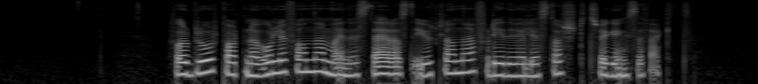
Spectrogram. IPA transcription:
ˈfɔɾ ˈbɾuːɾˌpɑʈn̩ ˈɑːʋ ˈʊljəˌfɔnə ˈmoː ɪnʋɛˈsteːɾɑst ˈiː ˈʉːtlɑnə fɔˈɖiː ˈdeː ˈʋɪl ˈjeː ˈstœʃt ˈtɾʏɡɪŋˌsɛfækt

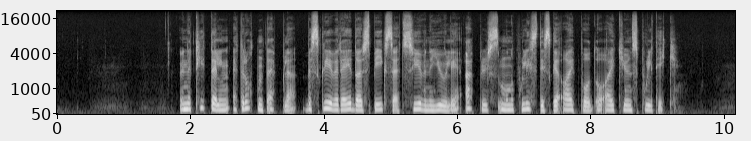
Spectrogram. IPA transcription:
ˈʉnə ˈʈɪtəln̩ ˈɛt ˈɾɔtn̩t ˈɛplə bəˈskɾiːʋə ˈɾeɪdɑɾ ˈspiːksɛt ˈsyːʋənə ˈjʉːlɪ ˈʔæpl̩s mʊnʊpʊˈlɪstɪskə ˈɑɪˌpɔd ˈoː ˈɑɪˌtjʉːnspʊlɪˌtɪk

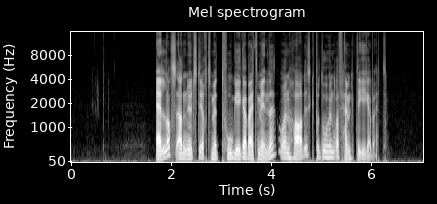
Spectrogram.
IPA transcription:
ˈɛləʁs ˈæːʁ dn̩ ˈʉːtˌstyːʁt ˈmeː ˈtuː ˈɡiːɡɑˌbɑɪt ˈmɪnə ˈoː ˈeːn ˈhɑːʁdɪsk ˈpoː ˈtuː ˈhʉndʁ ˈoː ˈfɛmtɪ ˈɡiːɡɑˌbɑɪt

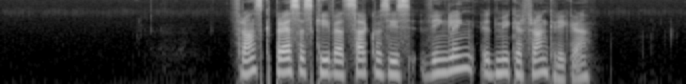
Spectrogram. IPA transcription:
ˈfɾɑnsk ˈpɾɛsə ˈskiːʋə ˈɑt sɑɾkʊˈsiːs ˈʋɪŋlɪŋ ˈyːdˌmyːkəɾ ˈfɾɑŋˌkɾiːkə

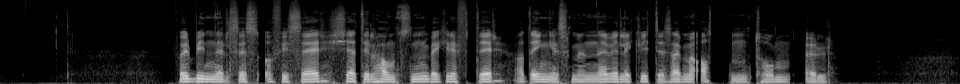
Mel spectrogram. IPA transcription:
fɔɾˈbɪɲəlsəsɔfɪˌseːɾ ˈçeːtɪl ˈhɑnsn̩ bəˈkɾɛftəɾ ˈɑt ˈɛŋɛlskˌmɛnn̩ə ˈʋɪlə ˈkʋɪtə ˈsæɪ ˈmeː ˈʔɑtn ˈtɔn ˈœl

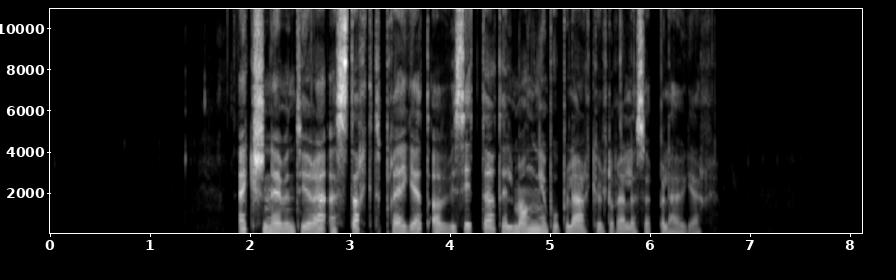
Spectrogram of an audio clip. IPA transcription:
ˈækʃn̩eːʋɛnˌtyːʁə ˈæː ˈstæʁkt ˈpʁeːɡət ˈɑːʋ ʋɪˈsɪtəʁ ˈtɪl ˈmɑŋə pʊpʉˈlæːʁkʉltʉˌʁɛlə ˈsœpəlˌhɑʉɡəʁ

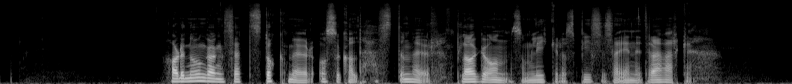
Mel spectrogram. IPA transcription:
ˈhɑː ˈɖʉː ˈnuːən ˈɡɑŋ ˈsɛt ˈstɔkˌmœʉɾ ˈɔsɔ ˈkɑlt ˈhæstəˌmœʉɾ ˈplɑːɡəˌɔn ˈsɔm ˈliːkəɾ ˈoː ˈspiːsə ˈsæɪ ˈɪn ˈiː ˈtɾæːʋæɾkə

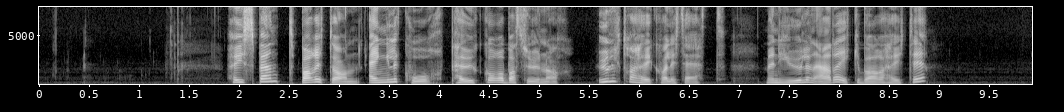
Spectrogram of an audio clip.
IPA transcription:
ˈhœʏˌspɛnt ˈbɑʁɪtɔn ˈɛŋləˌkuːʁ ˈpɑʉkəʁ ˈoː bɑˈsʉːnəʁ ˈʉltʁɑˌhœʏ kʋɑlɪˈteːt ˈmɛn ˈjʉːlən ˈæːʁ ˈdɑː ˈɪkə ˈbɑːʁə ˈhœʏˌtiː

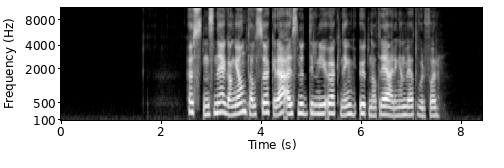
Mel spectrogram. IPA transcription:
ˈhœstn̩s ˈneːˌɡɑŋ ˈiː ˈɑnˌtɑl ˈsøːkəɾə ˈæːɾ ˈsnʉd ˈtɪl ˈnyː ˈøːknɪŋ ˈʉːtn̩ ˈɑt ɾɛˈjæːɾɪŋən ˈʋeːt ˈʋʊɾˌfɔɾ

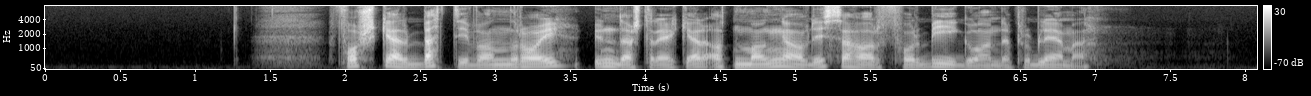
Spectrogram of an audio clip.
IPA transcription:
ˈfɔʃkəɾ ˈbɛtɪ ˈʋɑn ˈɾɔʏ ˈʉndəɾˌstɾeːkəɾ ˈɑt ˈmɑŋə ˈɑːʋ ˈdɪsə ˈhɑːɾ fɔɾˈbiːɡoːəndə pɾʊˈbleːməɾ

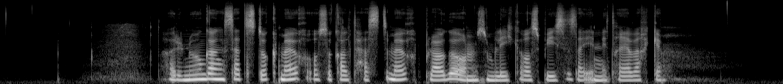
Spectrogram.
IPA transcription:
ˈhɑːʁ ˈdʉː ˈnuːəŋ ˈɡɑŋ ˈsɛt ˈstɔkˌmɑʉʁ ˈɔsɔ ˈkɑlt ˈhɛstəˌmɑʉʁ ˈplɑɡəˌɔn̩ ˈsɔm ˈliːkəʁ ˈoː ˈspiːsə ˈsæɪ ˈɪn ˈiː ˈtʁeːʋæʁkə

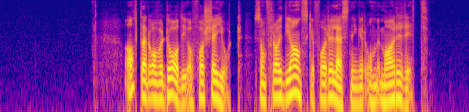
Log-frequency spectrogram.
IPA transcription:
ˈɑlt ˈæːɾ oːʋəˈɖoːdɪ ˈoː ˈfɔʃæɪˌjʊʈ ˈsɔm fɾɔʏdɪˈɑːnskə ˈfoːɾəˌlæːsnɪŋəɾ ˈʊm ˈmɑːɾəˌɾɪt

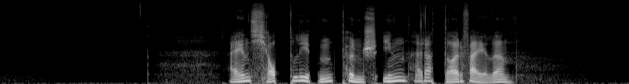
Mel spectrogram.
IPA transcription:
ˈæɪn ˈçɑp ˈliːtn̩ ˈpœnˌʃɪn ˈɾætɑɾ ˈfæɪlən

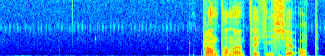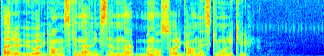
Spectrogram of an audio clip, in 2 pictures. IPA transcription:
ˈplɑntɑnə ˈteːk ˈɪçə ˈɔp ˈbæɾə ˈʉːɔɾˌɡɑːnɪskə ˈnæːɾɪŋˌsɛmnə ˈmɛn ˈɔsɔ ɔɾˈɡɑːnɪskə ˈmʊləkyːl

